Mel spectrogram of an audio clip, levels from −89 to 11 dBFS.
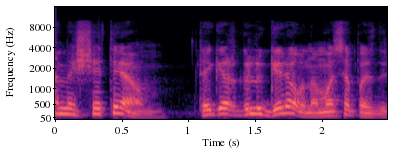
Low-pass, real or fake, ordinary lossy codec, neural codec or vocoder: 9.9 kHz; real; AAC, 64 kbps; none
